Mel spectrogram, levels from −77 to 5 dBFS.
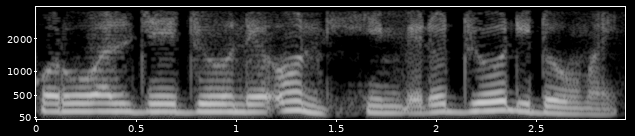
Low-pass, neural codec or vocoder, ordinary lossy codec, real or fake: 3.6 kHz; none; AAC, 24 kbps; real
